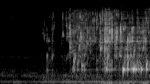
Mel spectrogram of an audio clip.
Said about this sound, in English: And I'm going to be pouring this into a nice little coupe. I've got a 4-ounce coupe here. This fits snugly in there.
